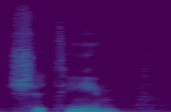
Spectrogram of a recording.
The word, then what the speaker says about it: Shittim: If you've ever wondered how to pronounce that, it's Shittim.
